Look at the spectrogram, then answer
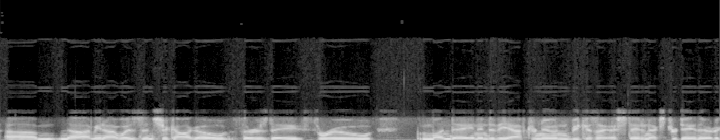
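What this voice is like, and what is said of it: Deep voice from a cold. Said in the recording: “came down with this cold that you can hear in my voice ... it's kind of a deep, sexy kind of thing going on there”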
